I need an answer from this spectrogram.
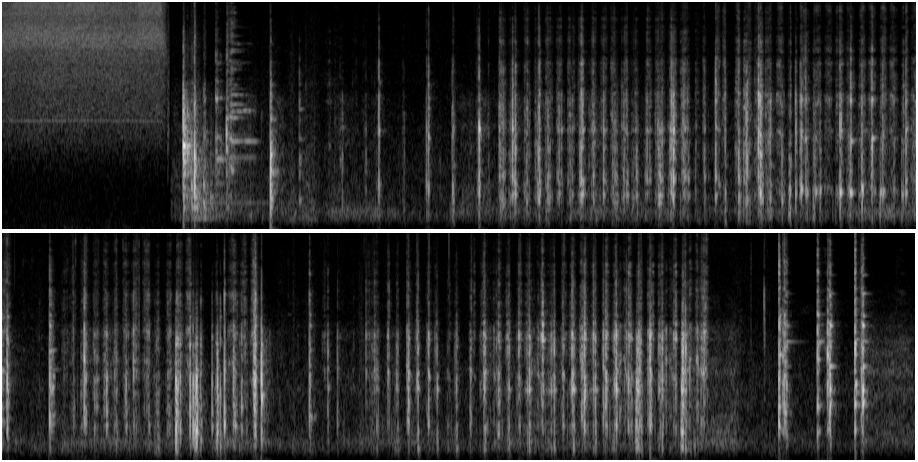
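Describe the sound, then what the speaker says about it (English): A hand scraper rasps repeatedly across a surface in quick, close strokes, the scraping bursts broken by brief pauses as direction changes, loud and alone. "So anyways, the scraper."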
